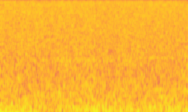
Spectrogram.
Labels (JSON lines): {"label": "ambient", "recorder": "HydroMoth"}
